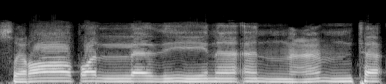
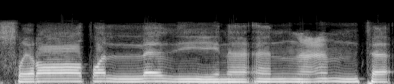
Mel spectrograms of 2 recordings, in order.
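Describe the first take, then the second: Both takes have the same delivery.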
